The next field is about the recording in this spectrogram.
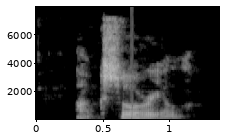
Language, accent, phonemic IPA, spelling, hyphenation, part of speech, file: English, Southern England, /ʌkˈsɔː.ɹɪ.əl/, uxorial, ux‧or‧i‧al, adjective, LL-Q1860 (eng)-uxorial.wav
- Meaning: 1. Of or pertaining to a wife, or her genes or relatives 2. Devoted to one's wife; uxorious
